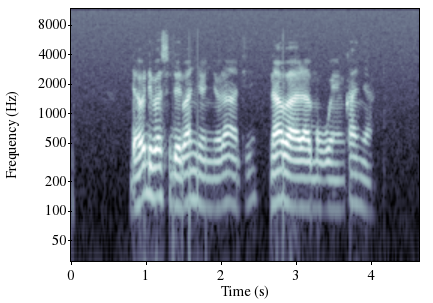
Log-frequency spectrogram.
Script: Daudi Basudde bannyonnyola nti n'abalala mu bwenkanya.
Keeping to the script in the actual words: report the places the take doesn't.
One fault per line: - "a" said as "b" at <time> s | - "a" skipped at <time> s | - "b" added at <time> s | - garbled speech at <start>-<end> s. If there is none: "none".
none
